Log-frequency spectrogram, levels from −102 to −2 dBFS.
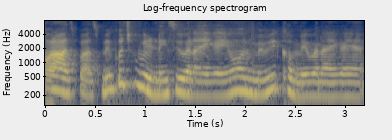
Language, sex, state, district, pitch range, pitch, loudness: Hindi, female, Bihar, Darbhanga, 195-245 Hz, 220 Hz, -30 LUFS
